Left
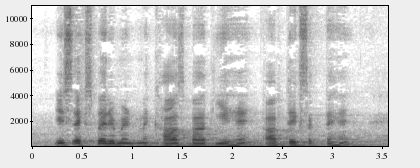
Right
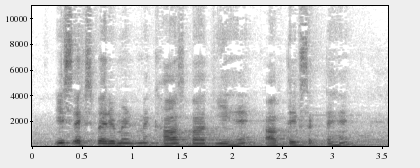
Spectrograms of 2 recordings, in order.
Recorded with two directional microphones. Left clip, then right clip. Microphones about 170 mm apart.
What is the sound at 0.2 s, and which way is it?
A man's voice, 20° left (ahead or behind).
